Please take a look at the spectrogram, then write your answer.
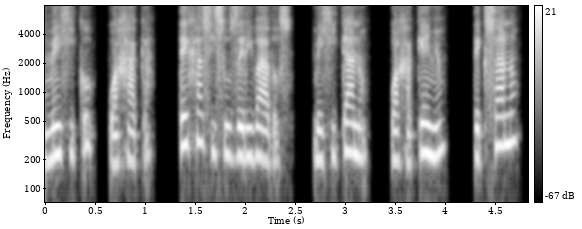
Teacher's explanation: La pronunciación de esta X, en esas y otras palabras, es fricativa velar sorda, es decir, suena como J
